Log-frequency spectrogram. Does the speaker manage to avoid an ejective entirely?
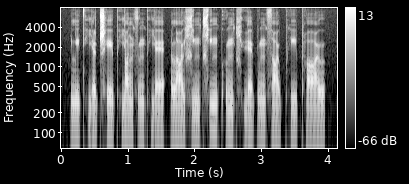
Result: yes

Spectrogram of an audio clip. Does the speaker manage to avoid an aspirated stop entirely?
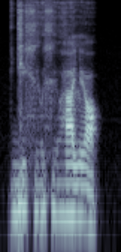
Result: yes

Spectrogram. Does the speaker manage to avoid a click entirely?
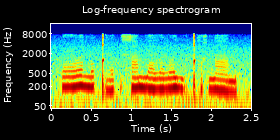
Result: no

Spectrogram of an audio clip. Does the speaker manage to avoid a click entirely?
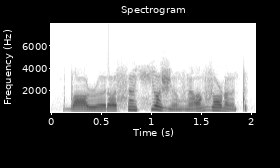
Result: yes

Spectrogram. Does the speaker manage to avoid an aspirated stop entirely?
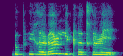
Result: no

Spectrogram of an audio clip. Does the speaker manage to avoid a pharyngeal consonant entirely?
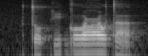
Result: no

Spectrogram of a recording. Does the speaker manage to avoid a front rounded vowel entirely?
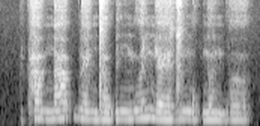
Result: yes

